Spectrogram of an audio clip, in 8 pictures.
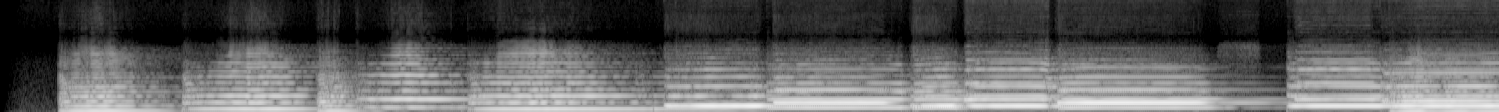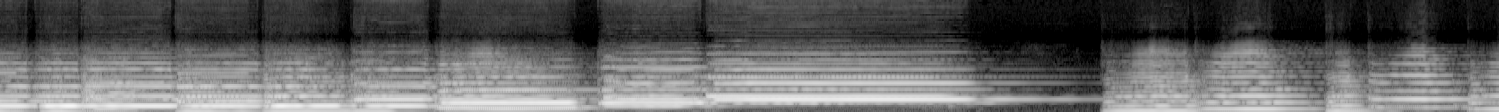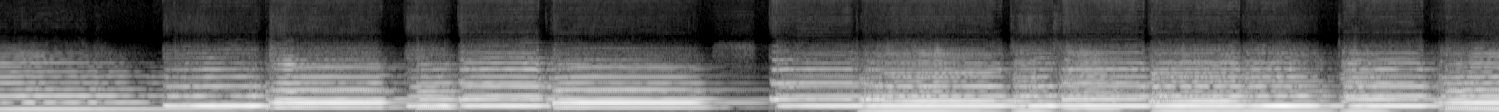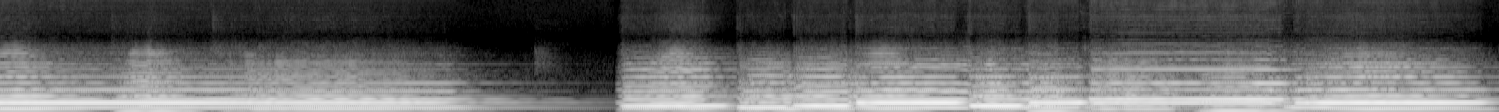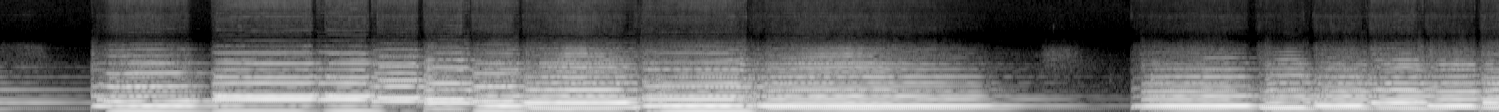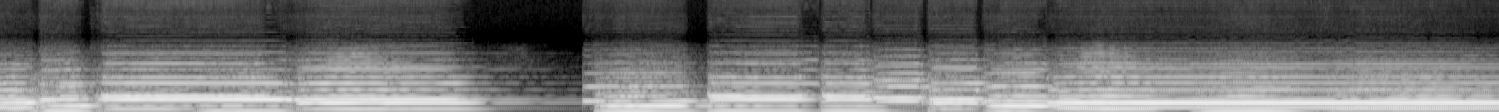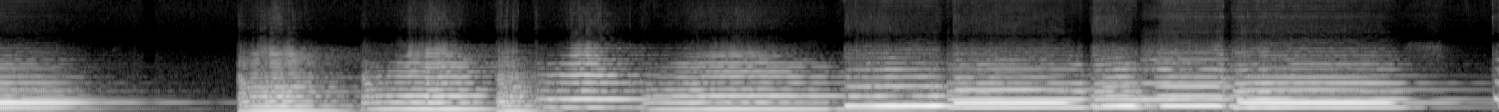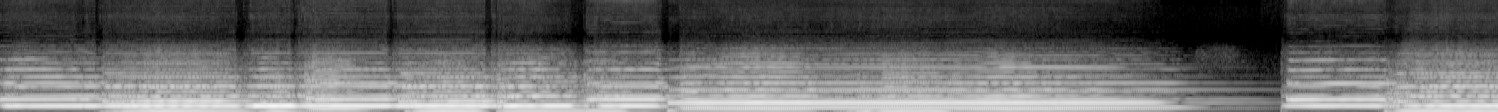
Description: Traditionelle und moderne Alphornmusik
